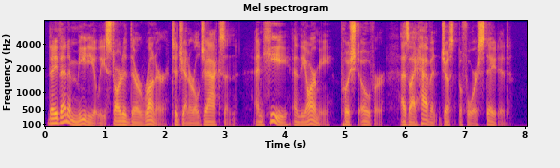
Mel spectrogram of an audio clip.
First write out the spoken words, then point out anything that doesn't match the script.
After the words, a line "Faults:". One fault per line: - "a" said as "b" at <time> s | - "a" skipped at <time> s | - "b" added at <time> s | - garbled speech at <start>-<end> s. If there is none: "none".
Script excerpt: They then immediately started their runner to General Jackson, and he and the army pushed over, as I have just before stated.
They then immediately started their runner to General Jackson, and he and the army pushed over, as I haven't just before stated.
Faults:
- "have" said as "haven't" at 6.2 s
